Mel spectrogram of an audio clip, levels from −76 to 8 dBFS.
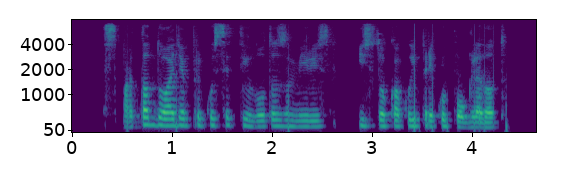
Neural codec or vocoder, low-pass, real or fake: none; 7.2 kHz; real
